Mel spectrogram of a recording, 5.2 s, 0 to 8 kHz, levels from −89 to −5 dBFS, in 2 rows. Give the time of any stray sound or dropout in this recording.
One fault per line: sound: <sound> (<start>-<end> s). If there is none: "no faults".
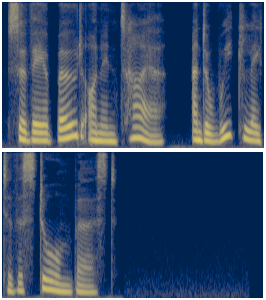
no faults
